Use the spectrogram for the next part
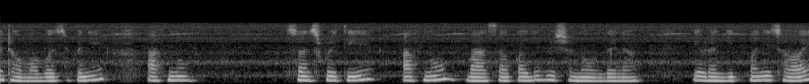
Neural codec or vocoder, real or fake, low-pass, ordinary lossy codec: none; real; 7.2 kHz; none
